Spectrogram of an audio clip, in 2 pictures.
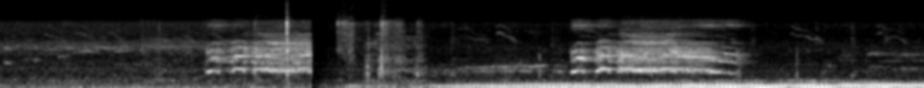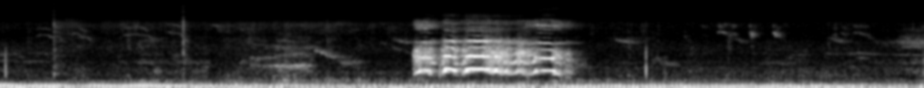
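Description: A bird calls three times, each call a second or so long, about two, six and thirteen seconds in. A steady low hum sets in about four seconds in.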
